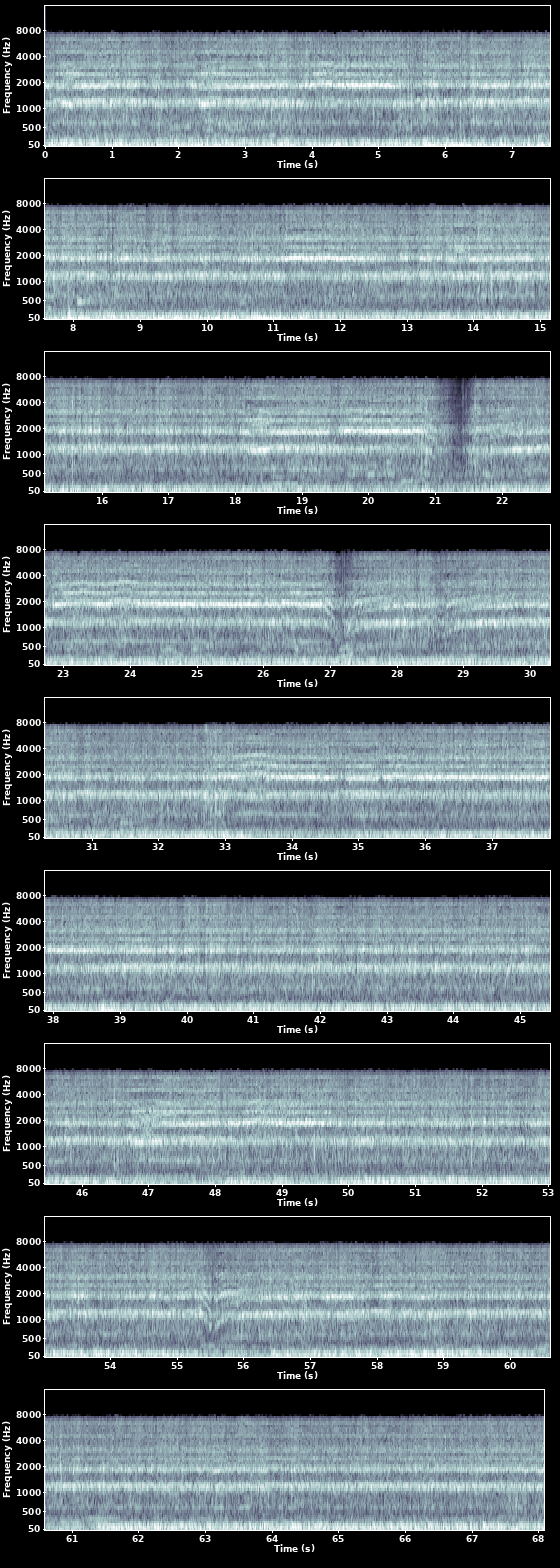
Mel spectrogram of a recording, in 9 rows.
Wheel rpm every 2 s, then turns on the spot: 160, 160, 160, 160, 160, 160, 160, 160, 160, 160, 120, 150, 160, 130, 130, 160, 160, 160, 160, 160, 160, 160, 160, 160, 160, 160, 160, 160, 160, 160, 160, 160, 160, 160.
none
